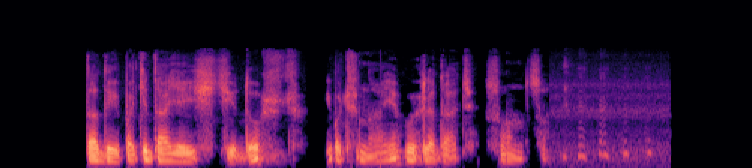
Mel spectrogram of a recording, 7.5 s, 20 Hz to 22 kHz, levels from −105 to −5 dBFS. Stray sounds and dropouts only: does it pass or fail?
fail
